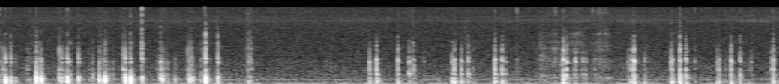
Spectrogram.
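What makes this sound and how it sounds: Fingernails tap on a solid painted wooden heart plaque with glitter paint, producing quiet, dry, short knocks with a low woody body that stop almost instantly. Between the taps, a flat hand rubs softly across the surface, then the fingers tap along the plaque's top edge in scattered bursts.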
